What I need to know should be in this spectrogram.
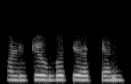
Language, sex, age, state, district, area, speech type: Sindhi, female, 30-45, Rajasthan, Ajmer, urban, conversation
